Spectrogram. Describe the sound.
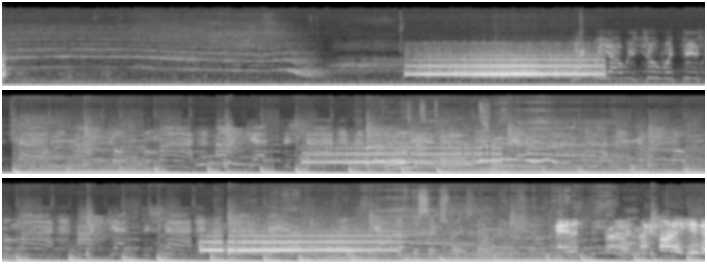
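A house phone call produces electronic tones in three steady bursts of about two seconds each, spaced several seconds apart. People talk between and over the tones.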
